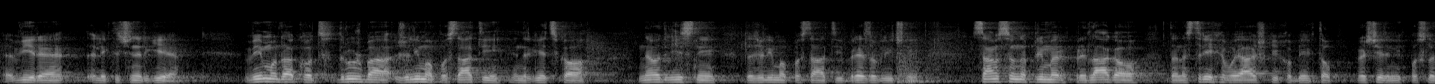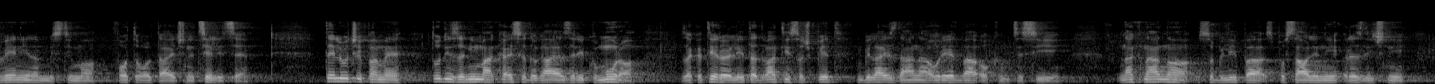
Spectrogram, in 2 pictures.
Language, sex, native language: Slovenian, male, Slovenian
